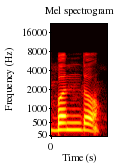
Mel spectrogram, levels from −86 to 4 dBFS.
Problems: background sounds at intervals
